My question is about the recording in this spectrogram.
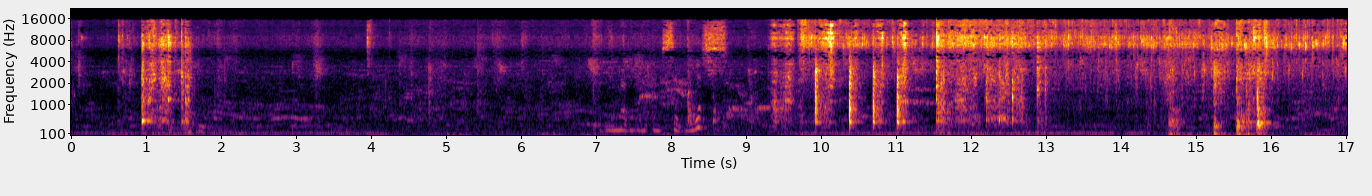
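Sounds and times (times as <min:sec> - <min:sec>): metal spatula scraping a pot: 0:00.9 - 0:01.7, 0:09.0 - 0:13.2
onion sizzling in hot oil: 0:09.3 - 0:17.0.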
